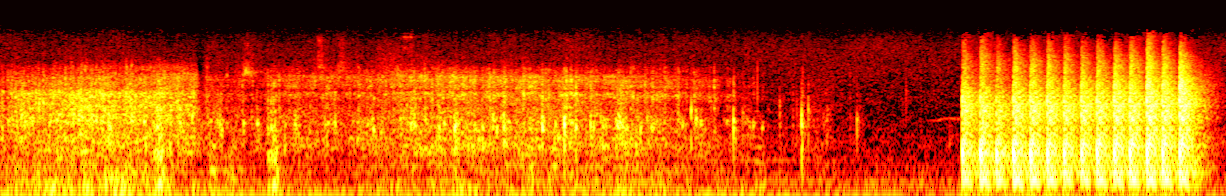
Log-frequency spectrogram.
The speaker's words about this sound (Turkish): Kim o? Kapıyı vuran kim?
